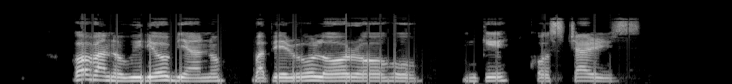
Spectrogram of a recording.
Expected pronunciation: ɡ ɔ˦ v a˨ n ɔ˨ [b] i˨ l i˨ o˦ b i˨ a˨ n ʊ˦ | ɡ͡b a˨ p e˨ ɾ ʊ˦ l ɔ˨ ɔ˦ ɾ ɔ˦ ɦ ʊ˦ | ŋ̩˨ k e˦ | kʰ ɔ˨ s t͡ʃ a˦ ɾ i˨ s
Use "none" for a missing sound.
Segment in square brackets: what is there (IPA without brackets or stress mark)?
w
